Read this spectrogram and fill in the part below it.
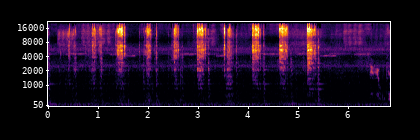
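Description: Ratchet tightening a front brake bolt on a 2011 Jeep Grand Cherokee, a steady series of short clicking strokes repeating about twice a second, close and clear with no speech.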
